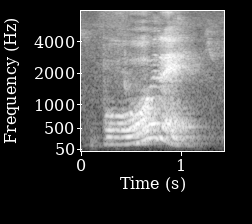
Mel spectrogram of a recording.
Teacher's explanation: ela é oxítona, porque a sílaba tônica é a última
